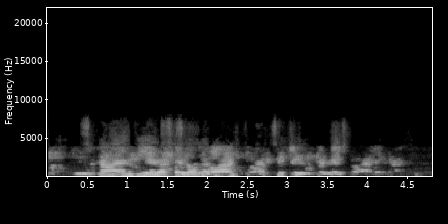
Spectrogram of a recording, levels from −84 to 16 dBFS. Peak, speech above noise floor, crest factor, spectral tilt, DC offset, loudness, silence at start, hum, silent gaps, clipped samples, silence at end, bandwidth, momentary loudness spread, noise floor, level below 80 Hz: 0 dBFS; 22 dB; 16 dB; -4.5 dB/octave; under 0.1%; -16 LUFS; 0.05 s; none; none; under 0.1%; 0.4 s; 7.8 kHz; 13 LU; -37 dBFS; -66 dBFS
